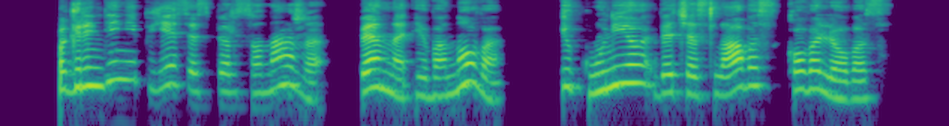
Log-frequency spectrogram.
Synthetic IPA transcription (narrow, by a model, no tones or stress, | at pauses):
pɐɡɾʲɪnʲd̪ʲɪnʲiːpʲjiɛsʲeːspʲɛɾsɔnɑːʒɐ | pʲɛnːɐʔiʋɐnɔʋɐ | ɪkuːnʲɪjoːʋʲɛt͡ʃʲɛslˠɑːʋɐskɔʋɐlʲɔʋɐs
